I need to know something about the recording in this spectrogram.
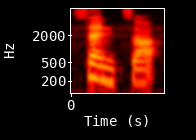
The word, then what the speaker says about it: senza: Most of the time, O and E are pronounced closed. O as in ponte, and E as in nero. If the O or the E is in a stressed syllable, it's sometimes pronounced open, O as in donna, and E as in senza.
